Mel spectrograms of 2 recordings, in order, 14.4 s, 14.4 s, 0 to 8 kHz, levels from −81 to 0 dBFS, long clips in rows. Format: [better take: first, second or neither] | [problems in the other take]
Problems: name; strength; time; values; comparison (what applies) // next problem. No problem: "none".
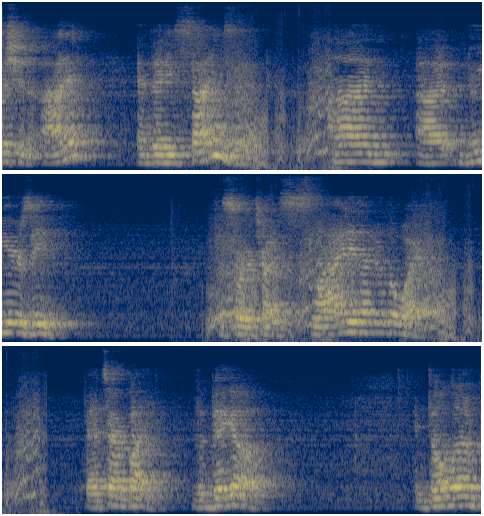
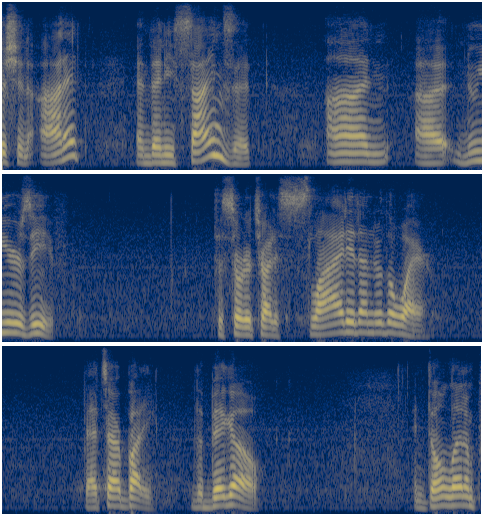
second | background sound (Zipper (clothing)); 9 dB below the speech // room echo; dies away in 0.9 s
